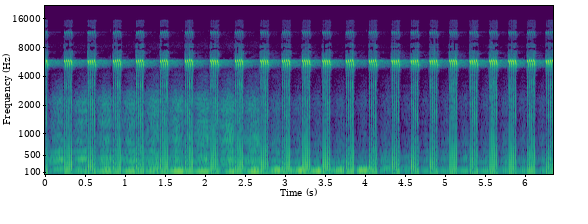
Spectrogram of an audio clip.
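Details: Captive pet cricket giving rapid high-pitched chirps, roughly four pulses a second, slightly irregular at first; a soft low rumble, possibly faint music, runs underneath during the opening seconds.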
